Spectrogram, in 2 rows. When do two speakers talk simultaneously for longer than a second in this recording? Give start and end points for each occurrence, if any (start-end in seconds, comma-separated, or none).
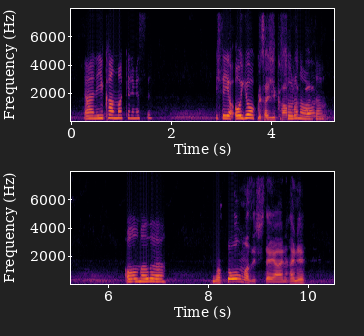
3.7-5.1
